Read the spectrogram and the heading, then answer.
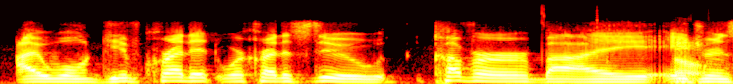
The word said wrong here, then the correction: Ardian: Sayaf is great. – Great in the context of today's superhero comics artists. – Ardian. – Oh, look at that. Okay. I've been mispronouncing that his entire life.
